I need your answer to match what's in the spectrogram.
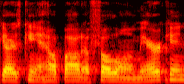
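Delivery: loud indignant yell. Retelling being refused use of a food card: imitating himself yelling. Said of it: "I said loud as shit".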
